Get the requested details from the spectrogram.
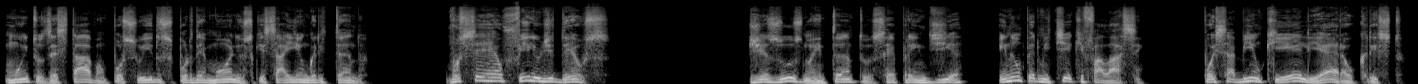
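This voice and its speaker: Male scripture reader, low pitch, breathy, dry booth. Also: lively intonation, normal speed, no echo. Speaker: Bible narrator.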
